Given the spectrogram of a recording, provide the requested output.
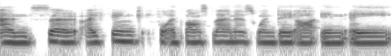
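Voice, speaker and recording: Woman's very deep, low voice, somewhat breathy, with an English accent, monotone and flat, at a fairly slow pace, in a dry, close sound with no echo. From England. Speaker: English conversation tutor. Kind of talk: interview answer.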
